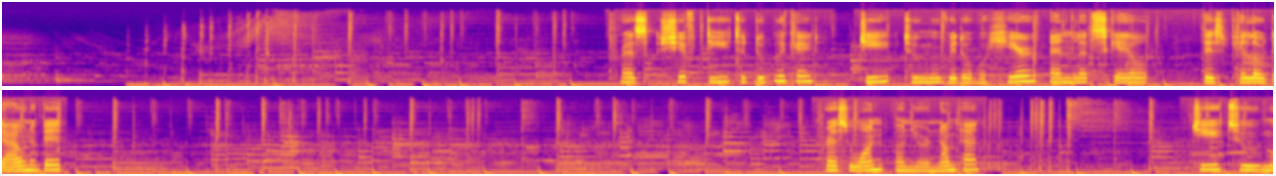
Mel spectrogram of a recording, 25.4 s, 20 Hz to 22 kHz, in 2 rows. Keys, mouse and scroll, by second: 3.1 r, 7.7 shift+d, 9.8 r, 9.8 r, 21.9 KP_1, 23.3-25.4 scroll up 4.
